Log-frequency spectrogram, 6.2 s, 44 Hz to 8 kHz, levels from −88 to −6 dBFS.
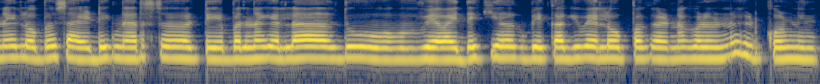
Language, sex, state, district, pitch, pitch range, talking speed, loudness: Kannada, female, Karnataka, Bidar, 220 Hz, 215-225 Hz, 145 wpm, -13 LUFS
